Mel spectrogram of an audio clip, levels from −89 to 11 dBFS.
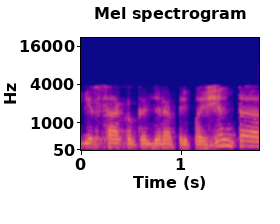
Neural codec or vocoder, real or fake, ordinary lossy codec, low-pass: codec, 16 kHz, 4 kbps, FunCodec, trained on Chinese and English, 50 frames a second; fake; AAC, 16 kbps; 7.2 kHz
